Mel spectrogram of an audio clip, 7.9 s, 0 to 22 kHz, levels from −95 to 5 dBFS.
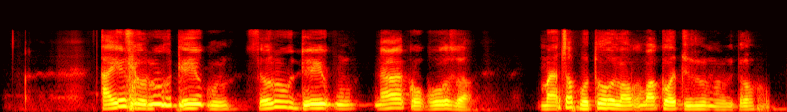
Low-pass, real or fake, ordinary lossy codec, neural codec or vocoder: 7.2 kHz; fake; none; codec, 16 kHz, 1 kbps, FreqCodec, larger model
